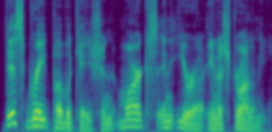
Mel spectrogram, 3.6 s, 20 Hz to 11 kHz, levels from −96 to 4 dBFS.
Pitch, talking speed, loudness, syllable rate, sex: 135 Hz, 130 wpm, -19 LUFS, 4.4 syllables/s, male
